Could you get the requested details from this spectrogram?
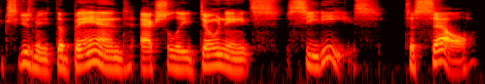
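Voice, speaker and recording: A man's voice: medium pitch, expressive, slow pace, pushed and bright. A man co-hosting a casual podcast, ranting angrily and swearing heavily. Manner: heated, profane ranting. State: angry. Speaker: podcast co-host.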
